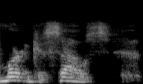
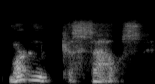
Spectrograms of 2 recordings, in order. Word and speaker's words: Martin Casaus: At Martin Casaus, rhymes with house. It's house. Martin Casaus.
